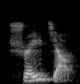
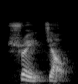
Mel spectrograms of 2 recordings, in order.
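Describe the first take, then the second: First: Its tones make the word mean dumplings. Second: Its tones make the word mean to sleep. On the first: It means dumplings. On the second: It means to sleep. "to sleep"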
